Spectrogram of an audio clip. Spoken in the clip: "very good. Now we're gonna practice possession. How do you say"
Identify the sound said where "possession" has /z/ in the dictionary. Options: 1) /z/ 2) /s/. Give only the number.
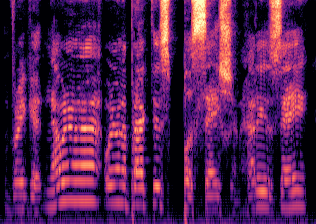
2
